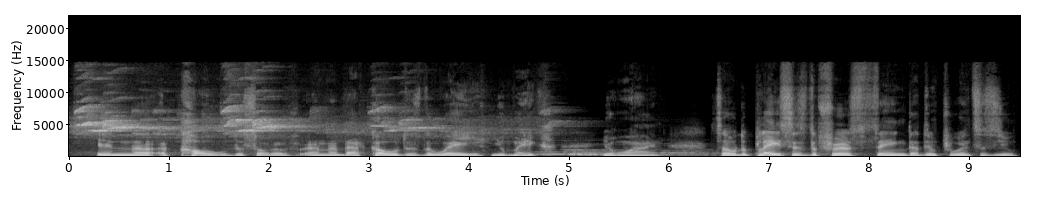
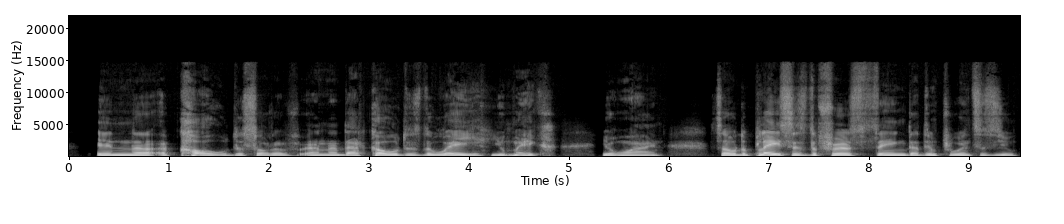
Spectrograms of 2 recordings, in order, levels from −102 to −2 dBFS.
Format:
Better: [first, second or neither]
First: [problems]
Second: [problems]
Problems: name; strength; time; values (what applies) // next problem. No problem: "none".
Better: second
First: animal sounds; loud; throughout; 5 dB below the speech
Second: none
